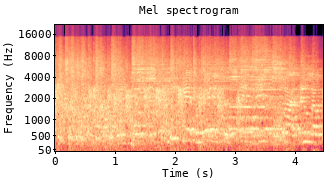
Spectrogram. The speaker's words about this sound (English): Let's clap our hands for the Lord today.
